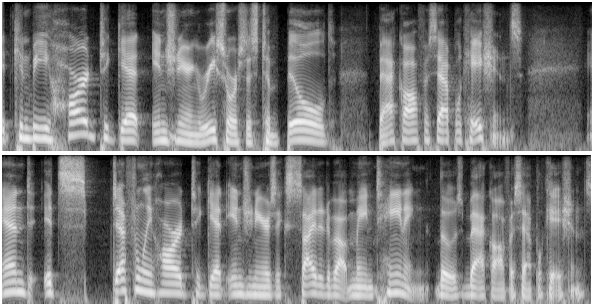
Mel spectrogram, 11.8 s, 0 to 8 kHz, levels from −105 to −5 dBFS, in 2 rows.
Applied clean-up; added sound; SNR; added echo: none; none; none; none.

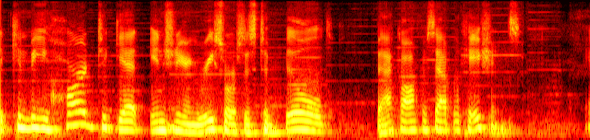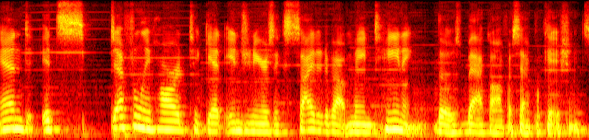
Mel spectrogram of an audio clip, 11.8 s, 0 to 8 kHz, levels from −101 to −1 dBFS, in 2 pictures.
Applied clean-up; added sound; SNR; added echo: neural separator model SepFormer DNS4.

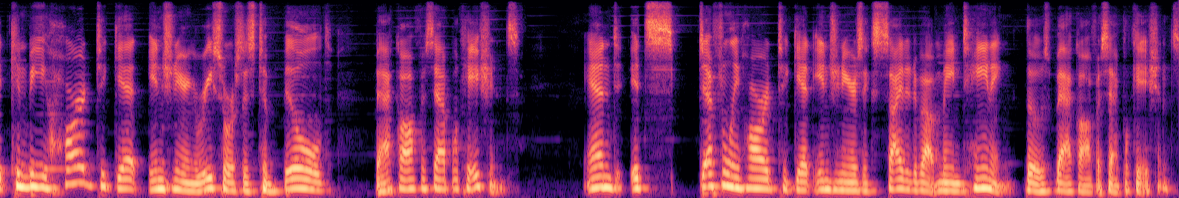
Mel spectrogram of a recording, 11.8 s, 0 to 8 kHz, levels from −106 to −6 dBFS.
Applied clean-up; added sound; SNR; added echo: neural mask model DeepFilterNet 3.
